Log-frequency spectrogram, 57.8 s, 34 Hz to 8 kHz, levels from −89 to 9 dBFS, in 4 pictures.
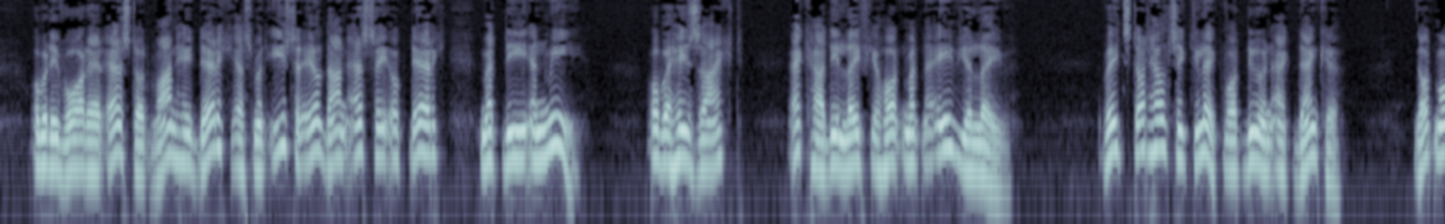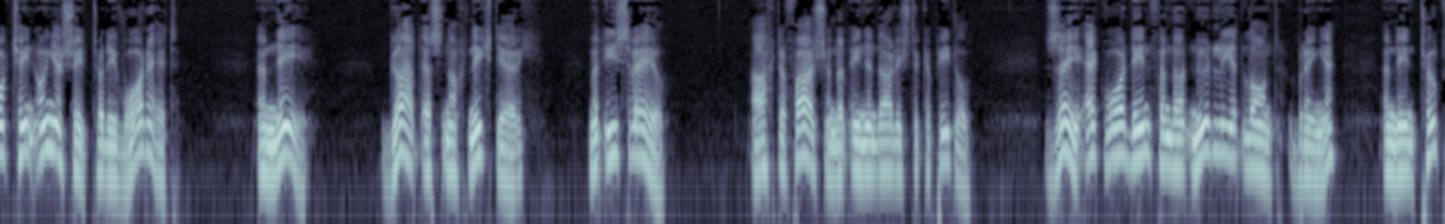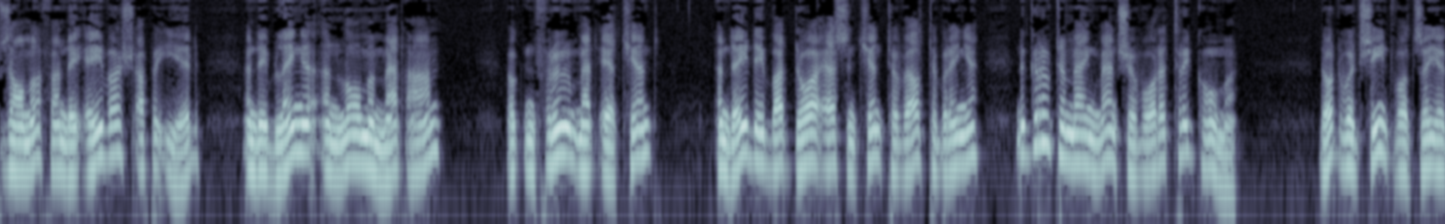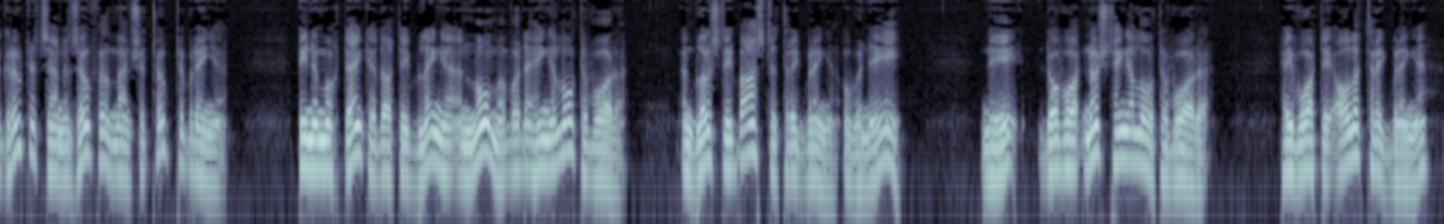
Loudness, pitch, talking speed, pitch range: -17 LUFS, 135 Hz, 155 wpm, 120-170 Hz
